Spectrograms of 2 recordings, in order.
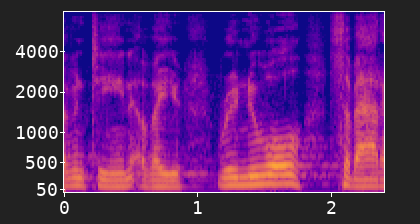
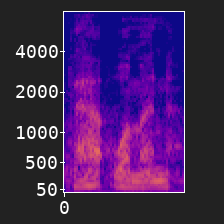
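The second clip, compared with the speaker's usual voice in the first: "That woman." muttered much softer, under the breath; 2 semitones lower, 11 dB quieter than usual. Shown as a demonstration. Preacher demonstrating a muttered, disapproving reading. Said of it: "Or it could be like".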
